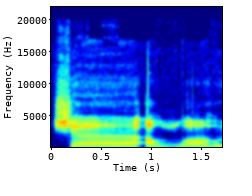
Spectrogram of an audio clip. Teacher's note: شین کے اوپر زبر ساتھ الف اٹیچ ہے، اس کے اوپر مد متصل ہے، 4 سے 5 حرکت کھینچ کے ادا کریں گے ، حمزہ کے زبر کو لام جلالہ کے ساتھ ملاتے ہوئے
